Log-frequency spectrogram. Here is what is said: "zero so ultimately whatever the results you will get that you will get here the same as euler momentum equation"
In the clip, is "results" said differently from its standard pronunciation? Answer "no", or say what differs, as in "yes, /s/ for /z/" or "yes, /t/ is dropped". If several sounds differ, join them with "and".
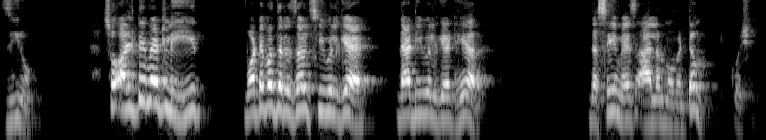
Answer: no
